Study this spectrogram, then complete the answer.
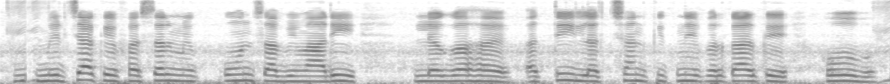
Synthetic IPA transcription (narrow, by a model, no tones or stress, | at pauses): mɪɾt͡ʃakepʰəsəlmẽkɔːnsabimaːɾi | ləɡəɦɛət̪ilətːt͡ʃʰənkɪt̪nepɾəkaːɾkehoːb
